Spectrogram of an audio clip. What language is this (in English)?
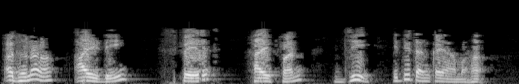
Sanskrit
